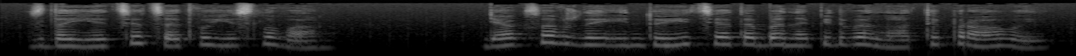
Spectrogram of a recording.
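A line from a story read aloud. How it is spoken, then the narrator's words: Sigh. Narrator (Ukrainian): зітхнув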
